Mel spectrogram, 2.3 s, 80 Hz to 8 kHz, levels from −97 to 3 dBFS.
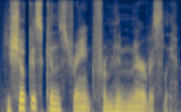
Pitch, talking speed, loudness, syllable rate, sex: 105 Hz, 185 wpm, -18 LUFS, 4.8 syllables/s, male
